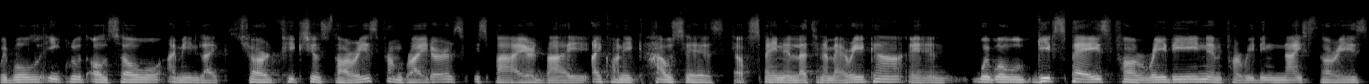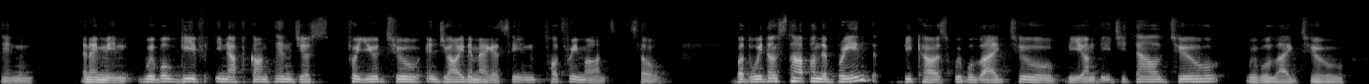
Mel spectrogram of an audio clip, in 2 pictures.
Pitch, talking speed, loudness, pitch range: 110 Hz, 160 wpm, -25 LUFS, 105-120 Hz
